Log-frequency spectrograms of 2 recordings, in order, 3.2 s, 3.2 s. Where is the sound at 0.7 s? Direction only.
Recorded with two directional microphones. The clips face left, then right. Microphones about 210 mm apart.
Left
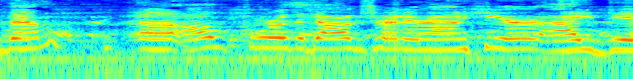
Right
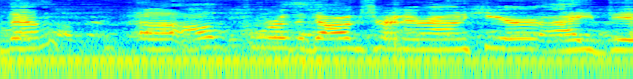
40° left (ahead or behind).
